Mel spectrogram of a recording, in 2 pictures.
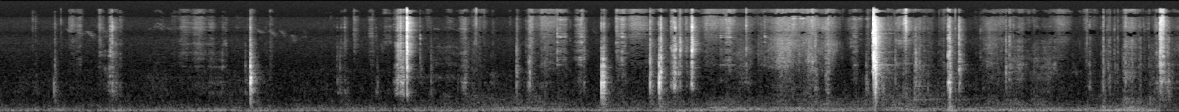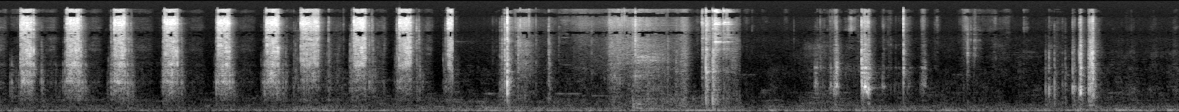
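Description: Metal parts clicking and knocking as a motor bracket and crank arm are fitted by hand at a bicycle's bottom bracket. About halfway through comes a run of about a dozen evenly spaced ratcheting strokes, roughly two a second, like a ratchet tool being worked.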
